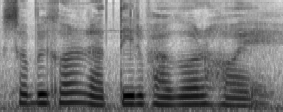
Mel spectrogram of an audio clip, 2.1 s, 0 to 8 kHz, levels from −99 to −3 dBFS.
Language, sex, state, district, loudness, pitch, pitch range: Assamese, female, Assam, Kamrup Metropolitan, -15 LUFS, 220 Hz, 205-245 Hz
